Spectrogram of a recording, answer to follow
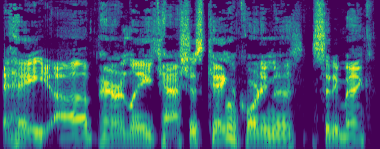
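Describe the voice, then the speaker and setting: A man's voice: mid-range voice, animated, normal speed, fairly bright tone, no room sound. A man co-hosting a podcast, chatting casually about money and markets, joking, swearing and reading quotes aloud. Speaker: podcast co-host. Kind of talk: casual finance chat.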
